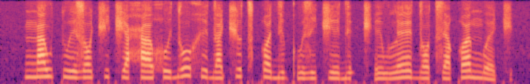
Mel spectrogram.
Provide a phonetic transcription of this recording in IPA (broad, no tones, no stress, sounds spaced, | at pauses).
ŋ a w tʷ e z ɔ t͡ʃ i t͡ʃ ɛ ħ a χʷ i d o x ɪ d a t͡ʃ ʊ t͡s qʷ i d ɪ kʷʼ e z i t͡ʃ e d e ʔ t͡ʃʼ e w l ɛ d ɔ t͡s ɛ qʷ ɛ ŋʷ ɛ t͡ʃ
